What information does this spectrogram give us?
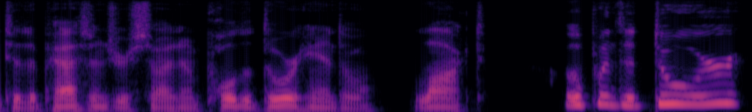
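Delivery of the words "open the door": much higher, desperate wailing plea; high wailing cry to open up. Acted. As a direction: wail at the locked door. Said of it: "she wailed".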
